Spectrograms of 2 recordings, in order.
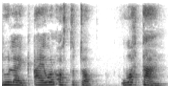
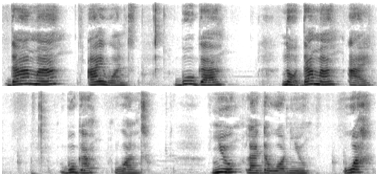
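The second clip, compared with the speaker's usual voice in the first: word by word, with pauses between; slow teaching demonstration. Shown as a demonstration. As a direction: spell it out slowly for learners. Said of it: "I'll try and say it slowly".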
